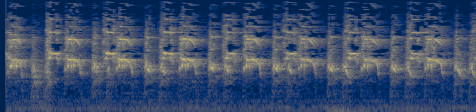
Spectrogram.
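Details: Francolin calling in a steady run of harsh, squawking notes, about one and a half per second, each note rough and broad with a scratchy buzz. The background is quiet.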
